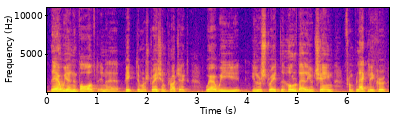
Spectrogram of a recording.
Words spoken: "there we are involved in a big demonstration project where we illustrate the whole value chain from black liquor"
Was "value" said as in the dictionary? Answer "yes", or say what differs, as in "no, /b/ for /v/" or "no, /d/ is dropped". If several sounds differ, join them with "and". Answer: yes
